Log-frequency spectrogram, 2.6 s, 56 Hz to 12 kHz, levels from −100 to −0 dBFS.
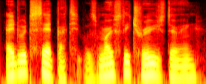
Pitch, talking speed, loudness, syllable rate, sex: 95 Hz, 185 wpm, -17 LUFS, 4.3 syllables/s, male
